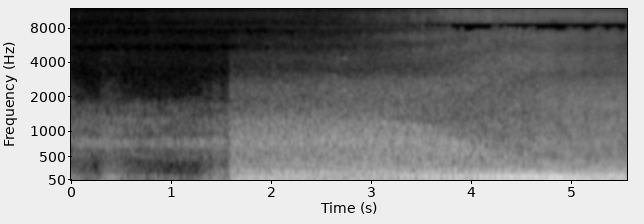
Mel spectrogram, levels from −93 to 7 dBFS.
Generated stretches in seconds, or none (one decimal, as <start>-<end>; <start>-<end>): 4.7-5.6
